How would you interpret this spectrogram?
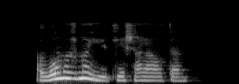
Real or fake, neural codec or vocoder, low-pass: fake; codec, 44.1 kHz, 7.8 kbps, Pupu-Codec; 7.2 kHz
